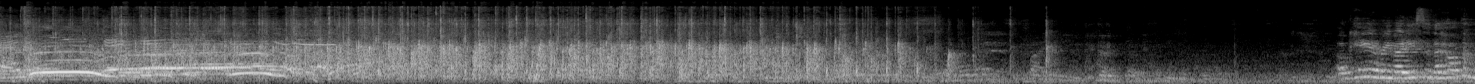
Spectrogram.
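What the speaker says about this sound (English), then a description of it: "And can we please give a round of applause for Louise?" Applause and cheering from the audience at a health and wellness convention and festival, loud with whoops and voices at first, then fading to scattered claps and quiet before people talk again near the end.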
